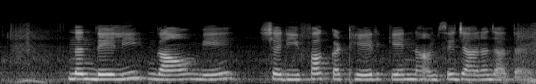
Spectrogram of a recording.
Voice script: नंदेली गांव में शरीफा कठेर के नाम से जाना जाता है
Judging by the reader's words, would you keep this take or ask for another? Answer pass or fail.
pass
